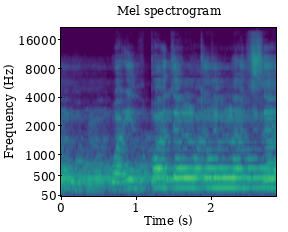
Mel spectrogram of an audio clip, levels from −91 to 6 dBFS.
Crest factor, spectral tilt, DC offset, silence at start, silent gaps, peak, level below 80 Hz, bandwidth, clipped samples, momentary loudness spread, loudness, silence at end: 12 dB; -3.5 dB/octave; under 0.1%; 0 s; none; -16 dBFS; -70 dBFS; 20 kHz; under 0.1%; 10 LU; -28 LUFS; 0 s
